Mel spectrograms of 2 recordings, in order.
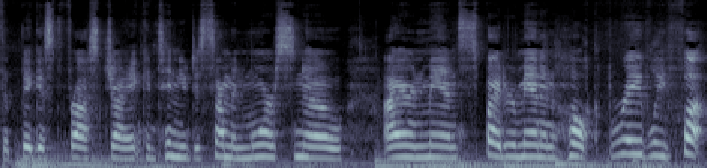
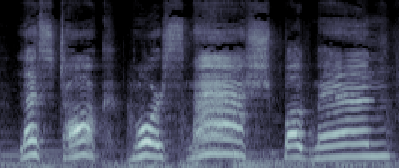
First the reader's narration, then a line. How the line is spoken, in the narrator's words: Hulk growled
